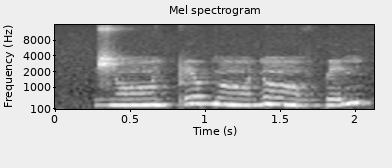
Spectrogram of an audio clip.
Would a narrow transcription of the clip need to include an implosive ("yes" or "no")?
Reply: yes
